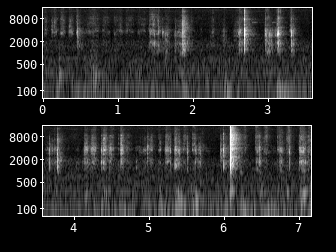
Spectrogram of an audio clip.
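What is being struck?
Mechanical keyboard with aluminum plate and plastic keycaps.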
